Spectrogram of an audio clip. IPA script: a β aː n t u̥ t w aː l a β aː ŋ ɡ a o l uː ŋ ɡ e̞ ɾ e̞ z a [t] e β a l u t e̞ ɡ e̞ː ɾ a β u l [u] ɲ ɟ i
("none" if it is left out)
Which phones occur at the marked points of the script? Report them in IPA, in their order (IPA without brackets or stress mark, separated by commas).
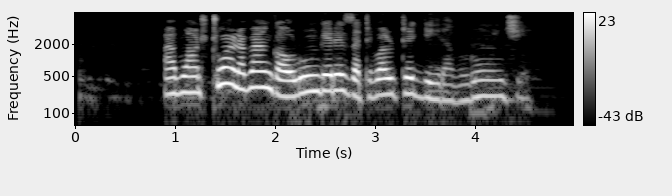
t, uː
